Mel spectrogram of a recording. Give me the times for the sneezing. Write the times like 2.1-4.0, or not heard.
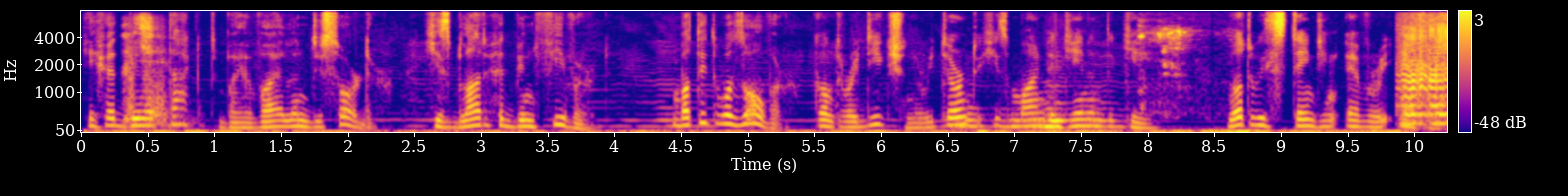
0.2-0.9, 7.9-8.7.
